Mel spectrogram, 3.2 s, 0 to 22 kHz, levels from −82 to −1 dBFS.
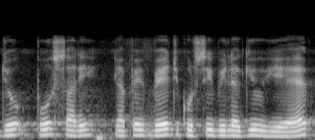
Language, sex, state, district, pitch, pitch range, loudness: Hindi, male, Uttar Pradesh, Saharanpur, 150 Hz, 140-155 Hz, -16 LUFS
